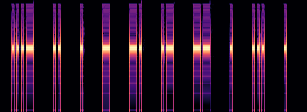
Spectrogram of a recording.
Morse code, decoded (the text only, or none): VIETNAMESE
